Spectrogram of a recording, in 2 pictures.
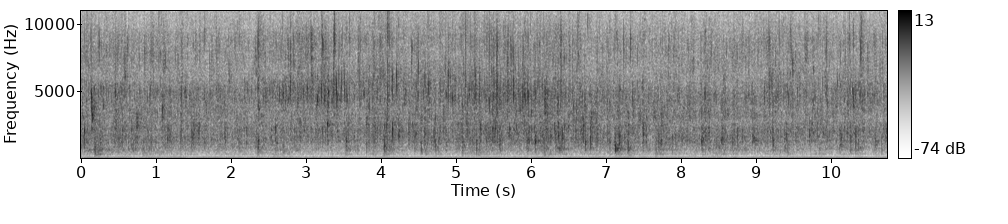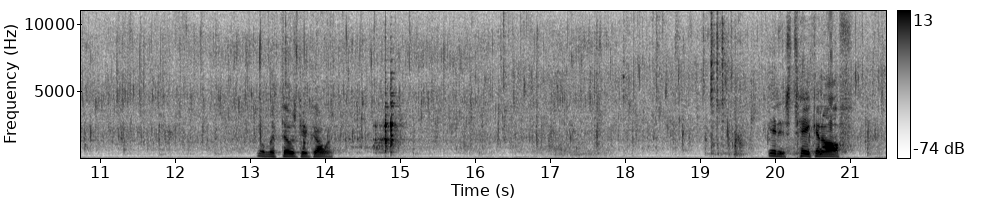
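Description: Food sizzles and crackles in a frying pan.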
